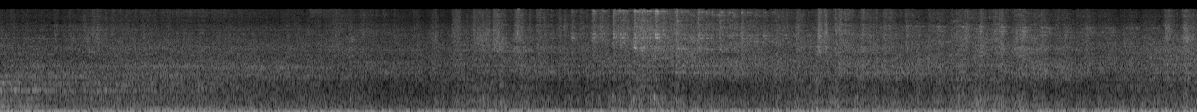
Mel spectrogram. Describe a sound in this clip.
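Freight car wheels clatter and squeal over the rails.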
